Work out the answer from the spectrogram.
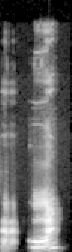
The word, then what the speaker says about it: caracol: Por ejemplo, la palabra caracol. Entonces escuchamos claramente que aquí en la última sílaba está la sílaba tónica, pero esta palabra, si se dan cuenta, no se acentúa, perdón.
